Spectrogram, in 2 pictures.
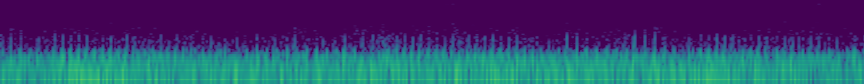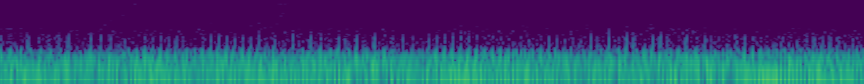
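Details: Kitten or cat purring contentedly while massaged; an even, deep vibrating rumble sustained for the whole stretch, with gentle swells in loudness and faint soft rustles above.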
